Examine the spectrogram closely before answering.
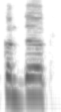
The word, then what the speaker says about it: conduct: The Braves conduct. Conduct. Yes, you're going to put conduct. You're going to put the accent on the first syllable.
